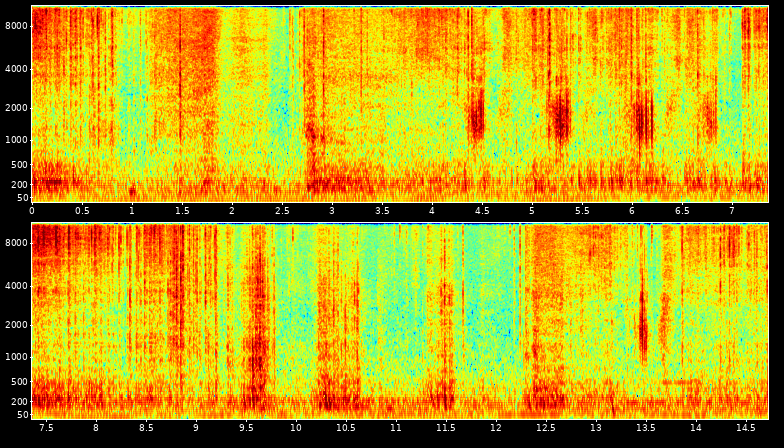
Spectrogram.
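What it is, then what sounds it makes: Dry soap flakes crushed. Pink dry soap flakes and powder on a foil sheet are pressed flat under both palms, then rubbed and crumbled between fingers with long glittery nails. The result is quiet, dry crunching and crinkling in short bright bursts over a continuous gritty rustle.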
